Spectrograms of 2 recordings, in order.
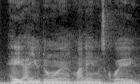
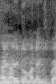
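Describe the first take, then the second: First: It is said quietly and flatly, like a robot. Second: It is said very fast and rushed. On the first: "You sound quiet" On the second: "you don't want to talk super fast"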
